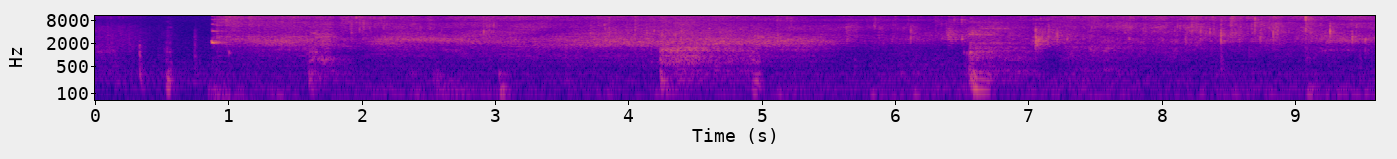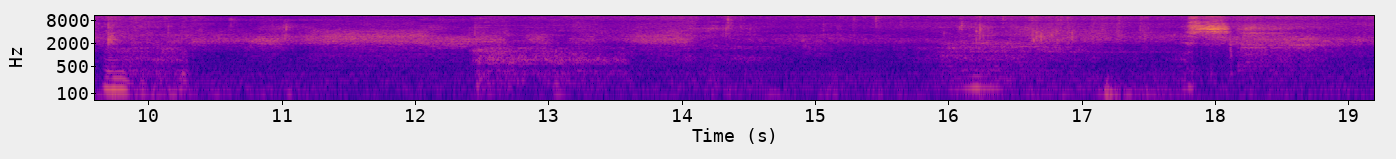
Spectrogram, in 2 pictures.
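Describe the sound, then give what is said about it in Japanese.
Water rinsing off after a shampoo: a steady, soft rushing wash that runs through the whole stretch, fairly faint and even, with brief breathy swells and small splashy bursts along the way. “じゃあそろそろ洗い流しますね。”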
